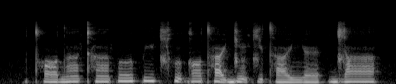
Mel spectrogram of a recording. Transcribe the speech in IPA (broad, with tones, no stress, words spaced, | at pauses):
tʰɔ˨dã˦kʰã˦ po˦ʊ̯pi˦t͡ɕʰṵ˦˨ ɡɔ˦tʰa̰˦˨ɪ̯d͡ʑũ˦˨ t͡ɕḭ˦˨tʰa˨ɪ̯ɲɛ˨ | d͡ʑä˦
